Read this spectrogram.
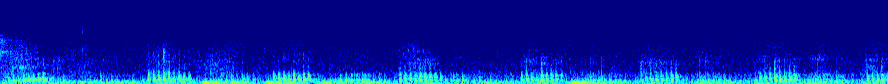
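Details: Steady purring from Gaia, a pregnant long-haired tabby nearing birth, at bedtime; deep, even rumble pulsing in regular breath cycles under a second apart, quiet room otherwise.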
